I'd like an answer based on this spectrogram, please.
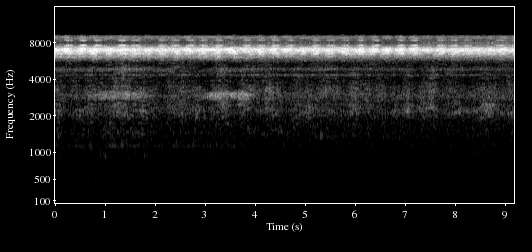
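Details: Crickets in the night: a sustained, very high buzzing trill, rapidly pulsing, with scattered softer chirps lower down.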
